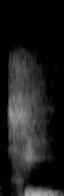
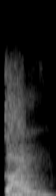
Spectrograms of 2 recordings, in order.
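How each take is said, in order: First: It starts with a ch sound and rhymes with see. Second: It starts with a k sound and rhymes with eye. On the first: The speaker calls it wrong. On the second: The speaker calls it right. "it is pronounced as"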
